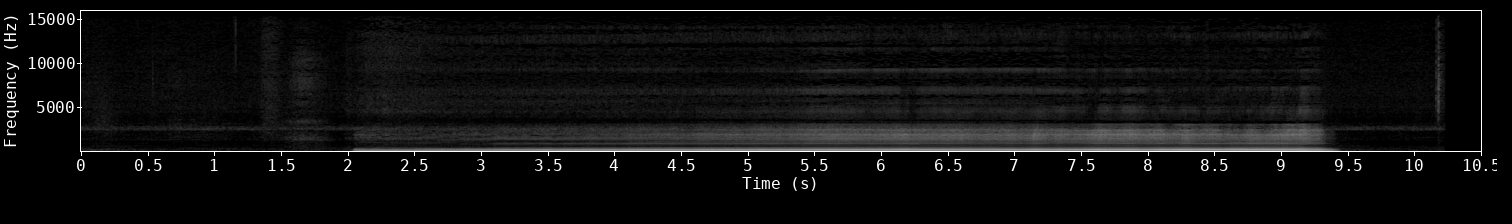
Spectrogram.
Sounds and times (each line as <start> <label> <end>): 2.0 humming in a deep tone 9.6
